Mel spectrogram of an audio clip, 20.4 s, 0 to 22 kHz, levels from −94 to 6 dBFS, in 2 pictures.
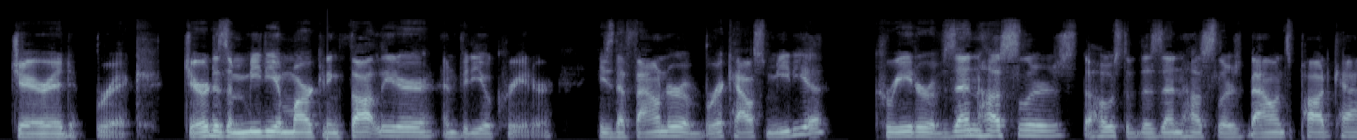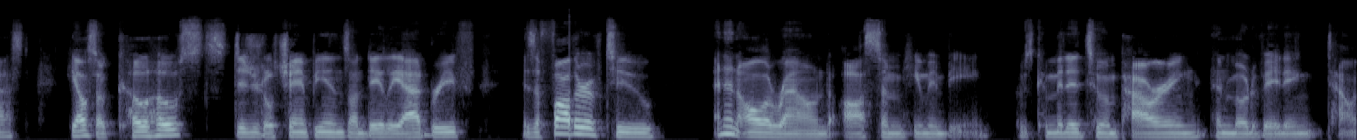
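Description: Overlap between stream segments at 2.47–2.50 s (after "is a media"), 8.44–8.47 s (before "of the") and 14.46–14.50 s (after "is a"), recurring every 6 s: misaligned segment timestamps make the player discard 25 to 42 ms of real audio, so the waveform jumps with a brief skip.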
